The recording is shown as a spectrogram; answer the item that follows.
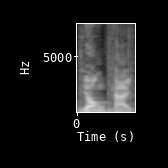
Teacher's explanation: it's actually accented on the yo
